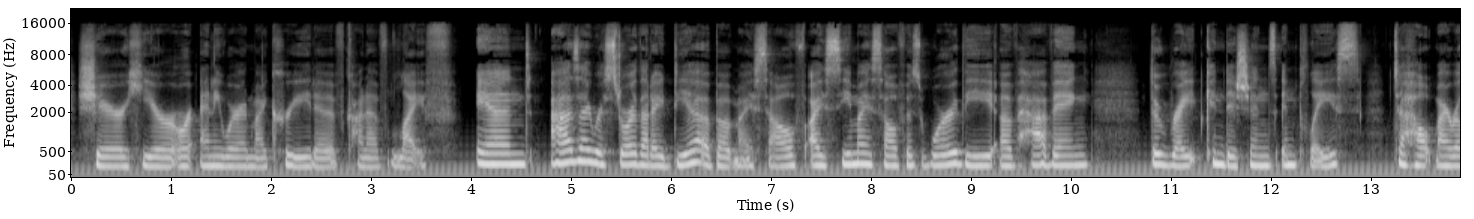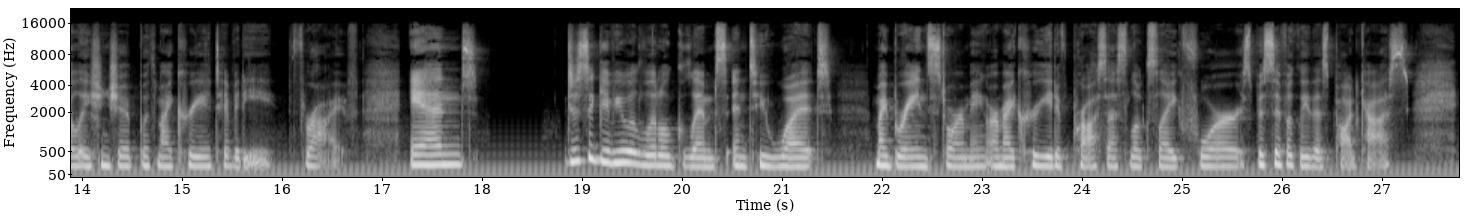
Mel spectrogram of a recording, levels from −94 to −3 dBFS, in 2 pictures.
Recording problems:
electrical hum; faint; throughout; 50 Hz, 30 dB below the speech

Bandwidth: 15.5 kHz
